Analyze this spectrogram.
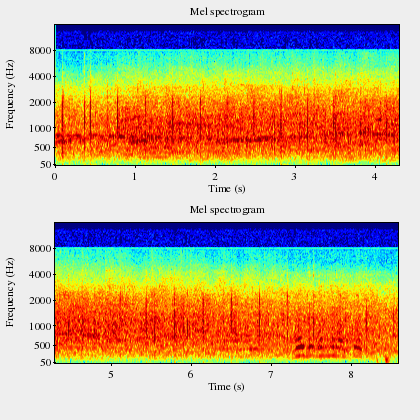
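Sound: loud applause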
